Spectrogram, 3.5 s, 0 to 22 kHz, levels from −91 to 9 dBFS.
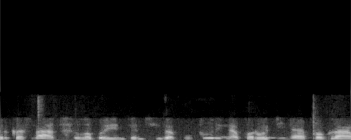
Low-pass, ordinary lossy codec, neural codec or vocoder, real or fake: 7.2 kHz; MP3, 48 kbps; vocoder, 22.05 kHz, 80 mel bands, WaveNeXt; fake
